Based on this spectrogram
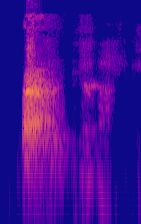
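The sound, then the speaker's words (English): A single sharp dog bark rings out outside, followed by a softer, shorter yelp or woof a moment later. “Oh, there's a dog outside.”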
